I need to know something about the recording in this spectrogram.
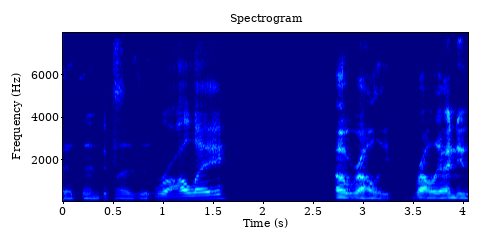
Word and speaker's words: Raleigh: really yeah I don't even know how to pronounce this name okay well I won't get it then what is it Raleigh oh Raleigh Raleigh I knew that God damn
